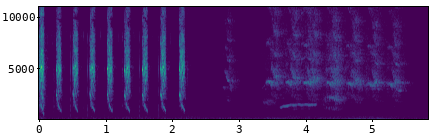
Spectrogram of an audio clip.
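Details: Indian ringneck parakeet kept as a talking pet: eight sharp, evenly spaced clicking notes about every quarter second, a pause, then softer buzzy chatter with a short level whistle.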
